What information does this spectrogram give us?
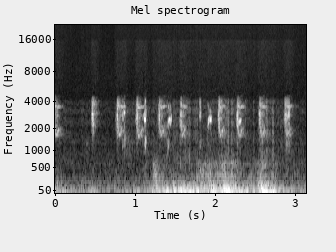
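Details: Common kestrels at a nest box during a food transfer, recorded 17 May 2023: a run of short, clipped, harsh notes repeated about four times a second, with low rumbling and shuffling noise from inside the box.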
